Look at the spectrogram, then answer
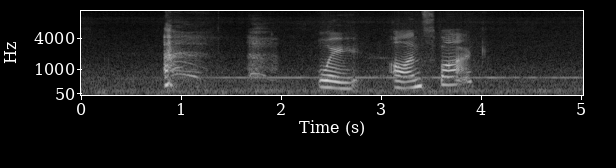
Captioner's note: laughs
